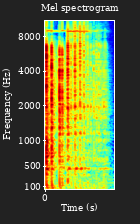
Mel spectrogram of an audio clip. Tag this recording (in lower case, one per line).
domestic sounds
coin (dropping)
